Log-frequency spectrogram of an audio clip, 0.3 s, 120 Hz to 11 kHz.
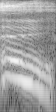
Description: Take Hit; TR3; Playable Tutorial Level

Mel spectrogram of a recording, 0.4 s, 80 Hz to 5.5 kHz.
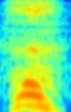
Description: Grunt; TR3; Playable Tutorial Level

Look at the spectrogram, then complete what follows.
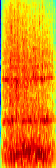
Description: Rolling Door; Playable Tutorial Level

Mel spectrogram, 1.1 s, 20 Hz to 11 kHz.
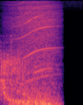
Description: Vehicle Upv Start; Playable Tutorial Level; TR3

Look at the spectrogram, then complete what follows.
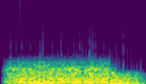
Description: Rumble Nextdoor; Playable Tutorial Level

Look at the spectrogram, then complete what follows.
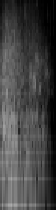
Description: Hammerhead Attack; Playable Tutorial Level

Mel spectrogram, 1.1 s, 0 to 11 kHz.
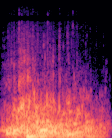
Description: Scuba Diver Diving; Playable Tutorial Level; TR3

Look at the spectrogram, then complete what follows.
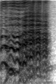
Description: Exhibit Mummy Rahh; Playable Tutorial Level

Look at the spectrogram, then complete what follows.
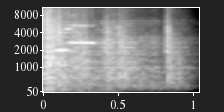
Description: Floor Metal Open; Playable Tutorial Level

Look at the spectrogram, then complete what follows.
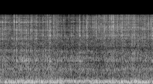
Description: Pushables Move Metal; Playable Tutorial Level

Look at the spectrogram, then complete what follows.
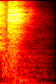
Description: Mapper On; Playable Tutorial Level

